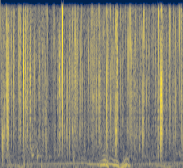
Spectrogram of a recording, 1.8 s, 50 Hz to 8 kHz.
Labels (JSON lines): {"label": "biophony, cascading saw", "recorder": "SoundTrap 600 or HydroMoth"}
